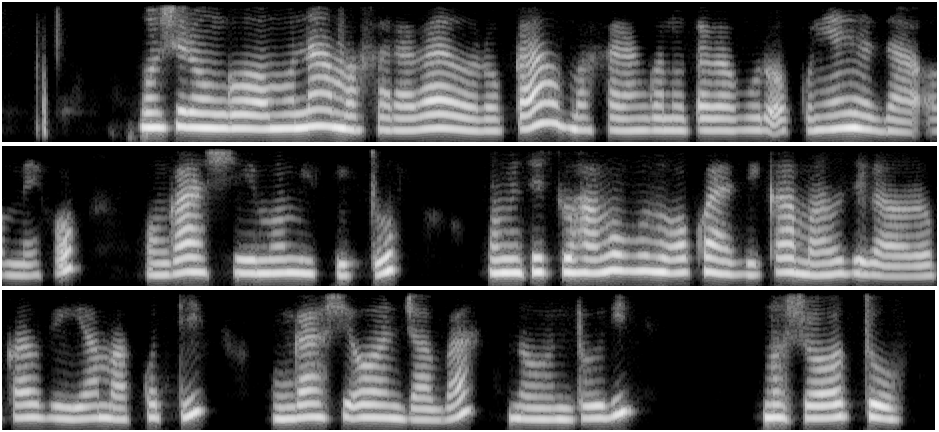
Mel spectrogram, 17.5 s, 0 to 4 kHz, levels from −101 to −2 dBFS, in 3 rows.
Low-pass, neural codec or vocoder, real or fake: 3.6 kHz; codec, 24 kHz, 0.9 kbps, DualCodec; fake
